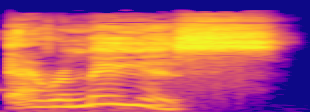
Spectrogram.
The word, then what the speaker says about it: Ermias: Greece, they pronounce Hermes Ermias. I'm going to say that again, and I'm going to sip. Ermias. Okay. All right. They turn the H sound into a A. So it becomes Ermias.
